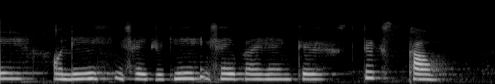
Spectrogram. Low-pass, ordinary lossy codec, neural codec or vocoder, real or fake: none; none; codec, 16 kHz, 2 kbps, X-Codec, HuBERT features, trained on general audio; fake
